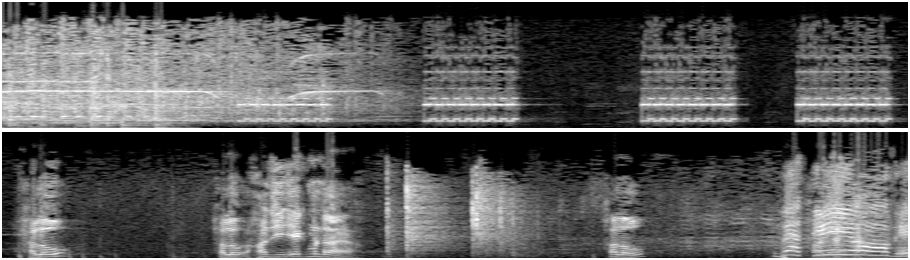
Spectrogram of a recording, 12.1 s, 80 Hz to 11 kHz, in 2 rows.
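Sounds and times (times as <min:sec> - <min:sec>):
electronic telephone ringing: 0:02.8 - 0:03.5, 0:04.3 - 0:06.1.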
